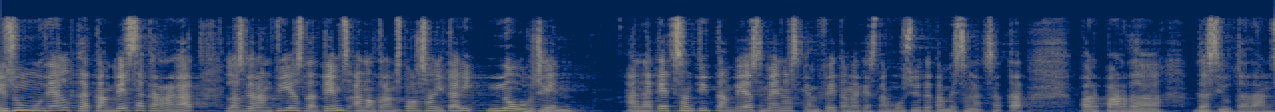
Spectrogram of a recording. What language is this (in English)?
Catalan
